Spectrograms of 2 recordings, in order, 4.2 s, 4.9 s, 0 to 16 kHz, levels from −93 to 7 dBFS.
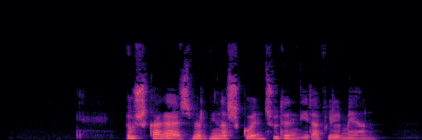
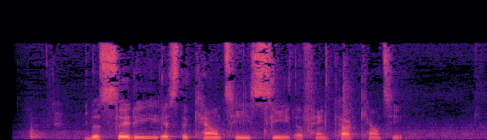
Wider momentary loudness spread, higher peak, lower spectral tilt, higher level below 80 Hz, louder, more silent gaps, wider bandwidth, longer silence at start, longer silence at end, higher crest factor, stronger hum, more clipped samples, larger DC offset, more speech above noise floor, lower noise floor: second, 10 LU vs 22 LU; second, -8 dBFS vs -4 dBFS; about the same, -4.5 dB/octave vs -3.5 dB/octave; second, -82 dBFS vs -72 dBFS; second, -28 LUFS vs -23 LUFS; neither; about the same, 11 kHz vs 11.5 kHz; first, 1.25 s vs 0.3 s; about the same, 0.5 s vs 0.4 s; about the same, 20 dB vs 20 dB; neither; neither; neither; first, 51 dB vs 25 dB; first, -78 dBFS vs -48 dBFS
